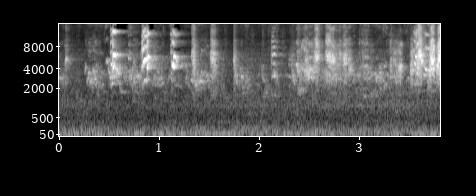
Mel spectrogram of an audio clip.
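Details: Calming chirps for lonely birds, with a sharp loud tweet early on, then softer overlapping twitters, and a louder cluster of high chirps at the close over low background hum.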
